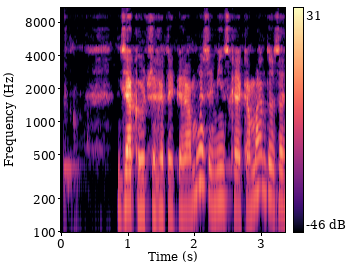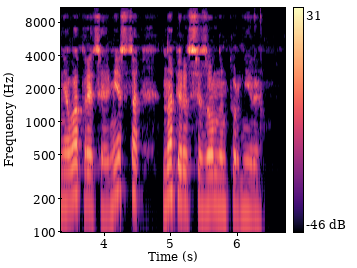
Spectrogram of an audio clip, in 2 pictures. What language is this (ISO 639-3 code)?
bel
